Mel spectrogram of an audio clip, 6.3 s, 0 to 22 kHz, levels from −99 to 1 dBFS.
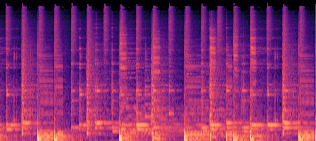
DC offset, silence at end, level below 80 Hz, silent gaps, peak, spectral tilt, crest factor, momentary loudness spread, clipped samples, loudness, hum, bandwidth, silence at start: under 0.1%; 0 s; -26 dBFS; none; 0 dBFS; -5.5 dB/octave; 20 dB; 6 LU; under 0.1%; -22 LUFS; none; 19.5 kHz; 0 s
